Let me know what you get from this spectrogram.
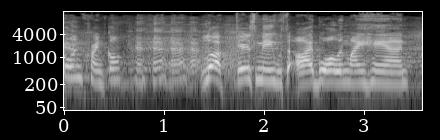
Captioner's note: audience laughs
